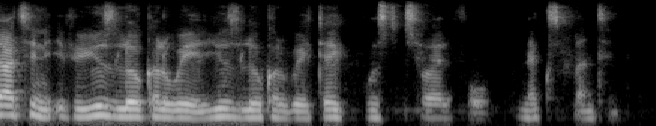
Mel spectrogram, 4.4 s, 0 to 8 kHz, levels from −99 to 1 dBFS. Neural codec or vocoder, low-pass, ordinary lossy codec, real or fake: none; 7.2 kHz; Opus, 32 kbps; real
